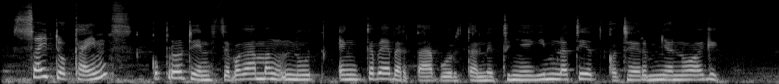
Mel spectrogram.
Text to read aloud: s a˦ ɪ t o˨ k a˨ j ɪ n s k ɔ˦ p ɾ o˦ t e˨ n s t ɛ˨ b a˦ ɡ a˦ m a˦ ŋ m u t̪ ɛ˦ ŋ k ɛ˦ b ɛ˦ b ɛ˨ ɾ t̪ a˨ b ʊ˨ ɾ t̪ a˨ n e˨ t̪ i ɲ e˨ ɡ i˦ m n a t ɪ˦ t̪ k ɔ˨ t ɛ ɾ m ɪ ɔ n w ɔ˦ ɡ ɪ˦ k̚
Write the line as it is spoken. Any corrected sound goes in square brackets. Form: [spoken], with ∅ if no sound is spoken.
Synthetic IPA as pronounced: s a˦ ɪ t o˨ k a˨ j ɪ n s k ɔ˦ p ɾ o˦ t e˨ n s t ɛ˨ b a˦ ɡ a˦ m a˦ ŋ [n] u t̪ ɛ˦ ŋ k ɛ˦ b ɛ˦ b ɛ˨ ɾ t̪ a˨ b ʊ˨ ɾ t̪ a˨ n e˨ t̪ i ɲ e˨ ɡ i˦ m n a t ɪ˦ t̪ k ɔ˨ t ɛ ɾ m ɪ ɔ n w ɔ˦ ɡ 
